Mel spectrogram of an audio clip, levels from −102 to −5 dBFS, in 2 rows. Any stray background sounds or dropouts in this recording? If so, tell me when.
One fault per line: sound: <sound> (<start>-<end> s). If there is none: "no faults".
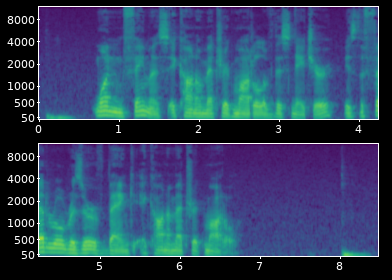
no faults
